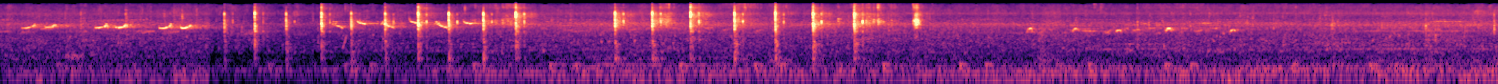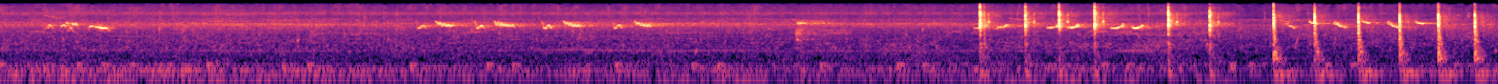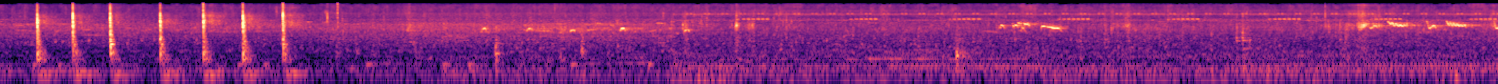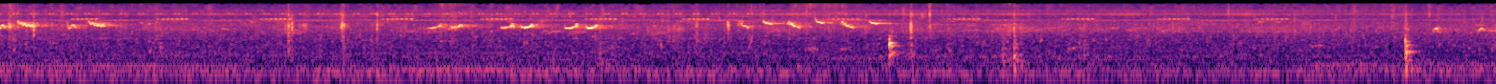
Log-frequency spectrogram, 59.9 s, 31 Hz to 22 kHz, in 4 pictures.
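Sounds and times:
birds chirping: 0.0 - 59.9
sharp knocks: 2.2 - 5.4, 6.1 - 9.0, 24.8 - 33.1.

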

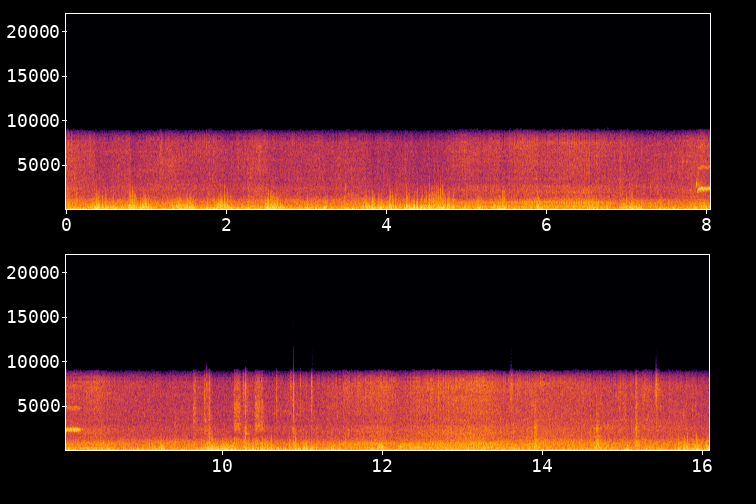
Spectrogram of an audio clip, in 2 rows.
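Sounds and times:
ferry engine running: 0.0 - 16.0
motorbike engine rumble: 0.0 - 16.0
short high beep: 7.9 - 8.3
sharp clicks and knocks: 9.6 - 11.3, 13.5 - 15.6.

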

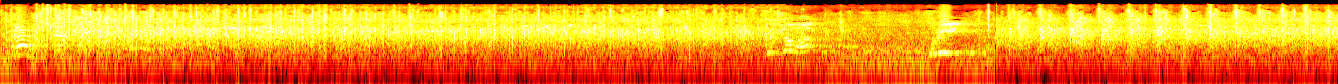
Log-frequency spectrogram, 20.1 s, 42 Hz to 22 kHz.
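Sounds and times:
crowd applauding: 0.0 - 12.0, 14.9 - 20.0.

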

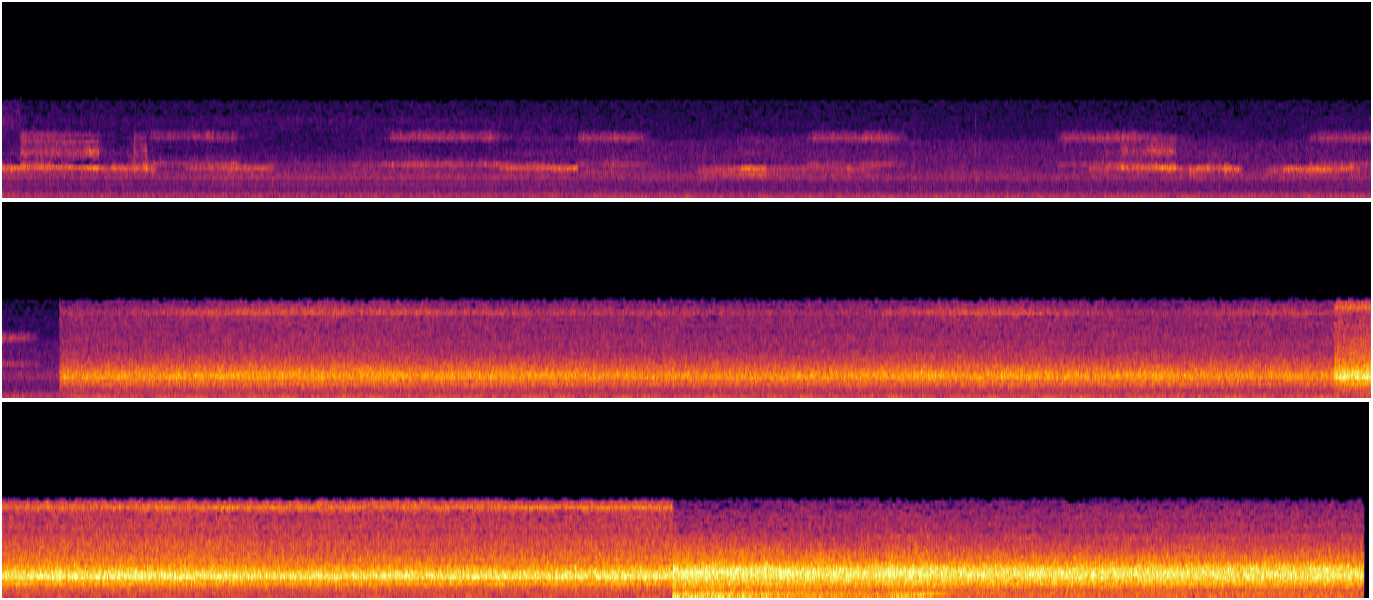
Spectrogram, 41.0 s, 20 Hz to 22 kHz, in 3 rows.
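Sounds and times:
aircraft engine and airflow: 14.0 - 41.0.

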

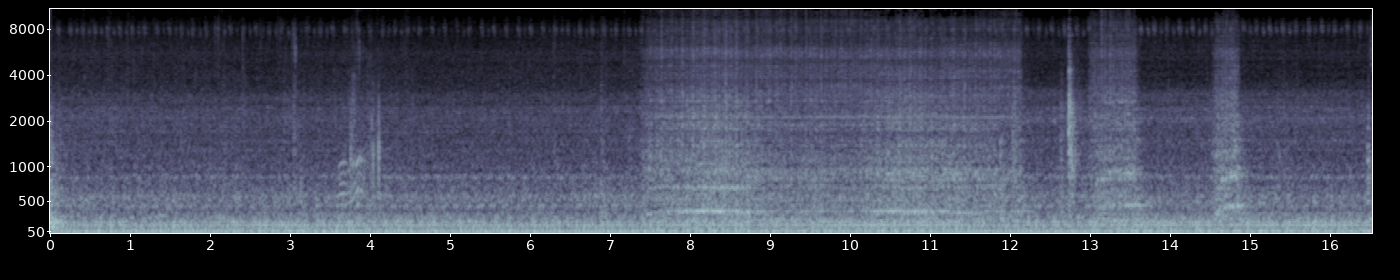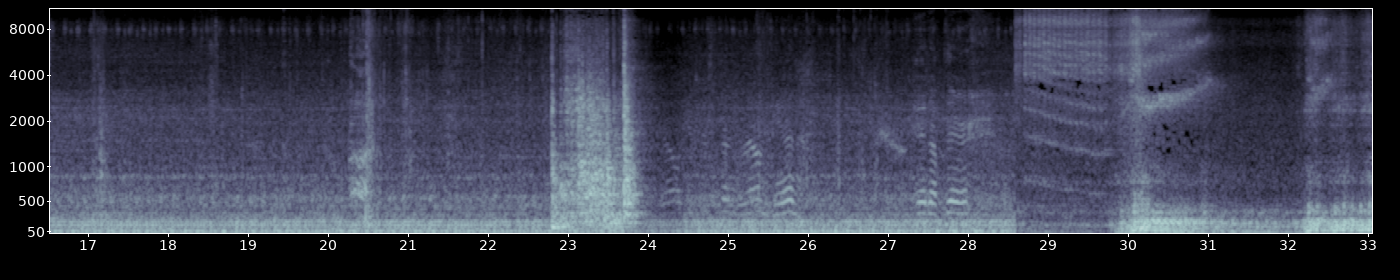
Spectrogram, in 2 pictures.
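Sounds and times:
truck engine idling: 0.0 - 33.0
electric winch whirring: 7.2 - 15.9, 28.6 - 31.3.

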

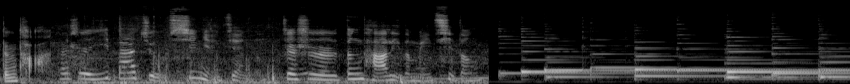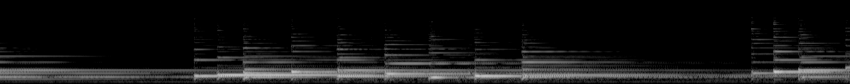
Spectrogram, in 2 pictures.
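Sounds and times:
gentle melody of ringing notes: 5.0 - 17.0.

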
